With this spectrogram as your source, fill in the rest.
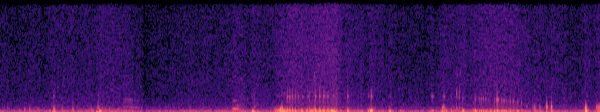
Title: (REUPLOAD) stomach growling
